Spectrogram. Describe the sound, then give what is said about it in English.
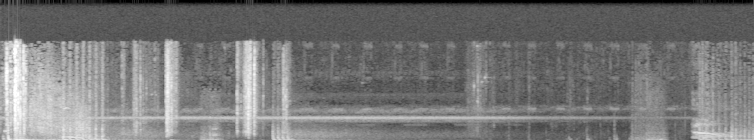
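QBZ rifle fire in a video game: loud cracks fired in short bursts, clustered at the start and again in the middle, separated by quieter gaps, while a steady high-pitched tone runs beneath most of the passage. “Why am I burst shooting this? QBZ is fully automatic, right?”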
